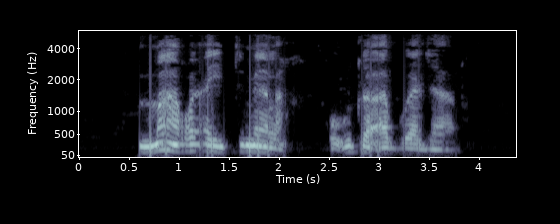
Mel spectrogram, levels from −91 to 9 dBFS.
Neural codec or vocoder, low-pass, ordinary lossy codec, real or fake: none; 5.4 kHz; MP3, 48 kbps; real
